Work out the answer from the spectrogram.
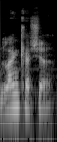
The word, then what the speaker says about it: Lancashire: How do people say I always say sheer, but people say Lancashire. I mean, it is Lancashire. It's supposed to be Shire because they are Shires.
